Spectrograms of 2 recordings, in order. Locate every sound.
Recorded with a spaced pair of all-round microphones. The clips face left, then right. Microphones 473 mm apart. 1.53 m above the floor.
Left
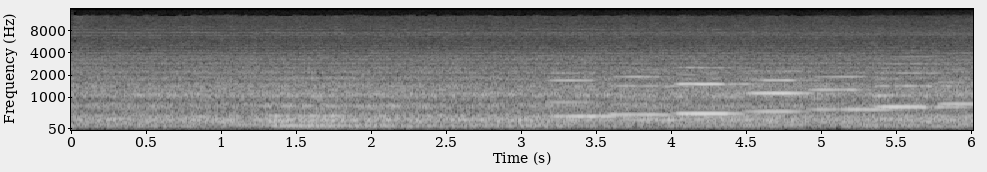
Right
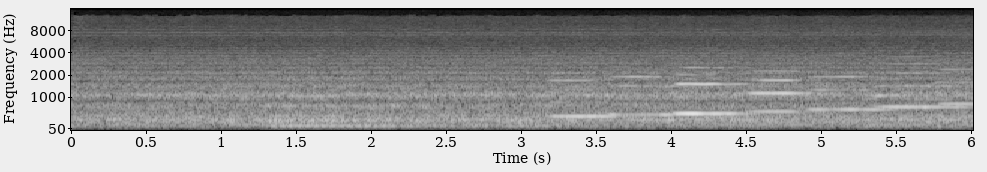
0.0 s a fan: 25° left (ahead or behind), 1.0 m
1.3 s a piano: 10° right (ahead or behind), 1.4 m
3.1 s a flute: 30° left (ahead or behind), 0.8 m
